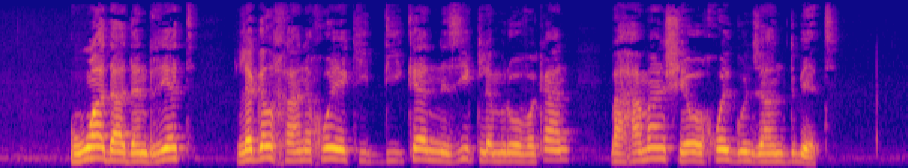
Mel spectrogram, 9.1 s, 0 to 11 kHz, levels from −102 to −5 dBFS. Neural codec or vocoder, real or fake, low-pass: none; real; 9.9 kHz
